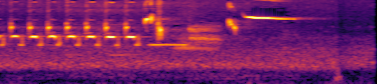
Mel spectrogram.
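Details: North American song sparrow singing on a northern USA prairie: a quick series of repeated high whistled notes, then a short burst of sharper, higher notes ending in a thin, fading whistle, over a wind-like rushing background.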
